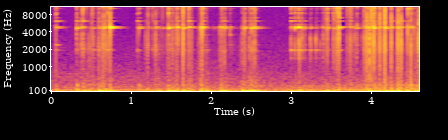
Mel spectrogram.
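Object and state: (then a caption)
Textured glass lamp base scratched with nails. Long acrylic nails on both hands scratch along the raised ridges of a hollow pressed-glass lamp base, making rapid bright clicks and scrapes. A faint high glassy ring rises and fades over a steady low rumble.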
